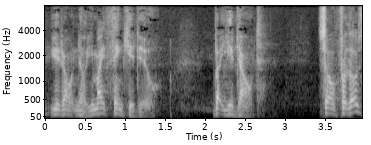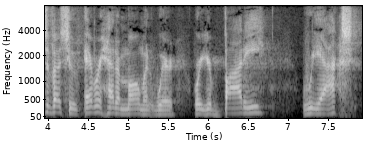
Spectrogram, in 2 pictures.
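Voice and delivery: normal talking voice

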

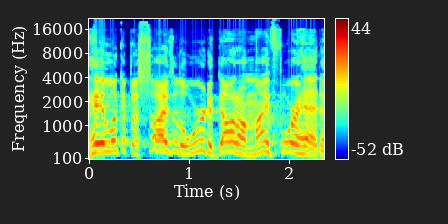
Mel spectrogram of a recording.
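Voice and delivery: high, loud bragging show-off; boastful show-off. Pretend. Religious leader bragging about his phylactery, high and loud. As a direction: flaunt it for everyone.

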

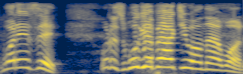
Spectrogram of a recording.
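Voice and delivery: fleeing the librarian ghost, panicked; panicked quote. Retold or imitated. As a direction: blurt it while running away.

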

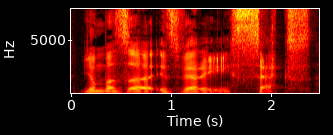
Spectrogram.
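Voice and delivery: put-on slow, deliberate French accent; [name]. [name] looks at Will and comments, French accent. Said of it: "you're, you're French".

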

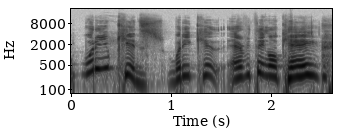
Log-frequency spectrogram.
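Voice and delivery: very high, put-on busybody voice; high-pitched hammed-up concern; nosy rowboat guy. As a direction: check on the kids like an odd stranger. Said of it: "And then he's like".

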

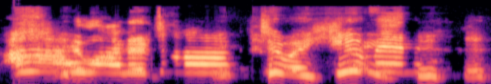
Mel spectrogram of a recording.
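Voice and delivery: mock shouting, high and loud; entitled customer. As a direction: yell it like a furious customer. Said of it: "he does that all the time".

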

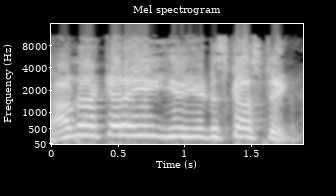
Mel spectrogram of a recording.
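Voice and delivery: high, loud disgusted yell; indignant shout. Acted. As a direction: bellow it back in disgust. Monster character denies eating.

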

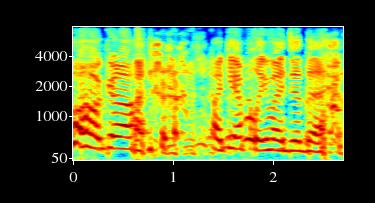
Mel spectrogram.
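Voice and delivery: high mock-horrified squeal breaking into laughter; grossed out. Friend imitates hero after icicle kill, comically grossed out. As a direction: recoil in comic disgust, laughing. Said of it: "he's grossed out after he does it".

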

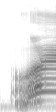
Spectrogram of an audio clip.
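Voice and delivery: harsh sudden screech; mimicked piercing infant cry; imitated baby shriek. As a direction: screech like a pterodactyl on fire. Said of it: "this is this kid's cry".

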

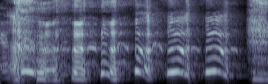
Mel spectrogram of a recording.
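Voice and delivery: high helpless laughing fit; full belly laugh. Real, not acted. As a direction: break up laughing, can't stop. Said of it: "since I laughed like that on the show".

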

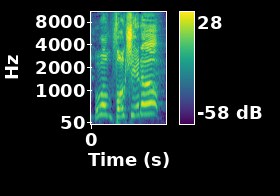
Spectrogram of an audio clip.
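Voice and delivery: high, loud pumped-up bro; rally the team like a meathead; gym bro. Acted. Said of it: "a real good Aquaman like".

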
